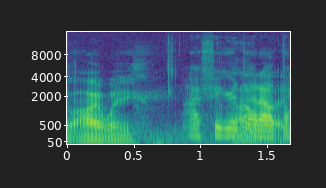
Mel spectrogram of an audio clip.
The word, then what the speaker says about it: Iowa: town called Iowa Louisiana it's spelled just like the state of Iowa but uh we pronounce it iway I figured that out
